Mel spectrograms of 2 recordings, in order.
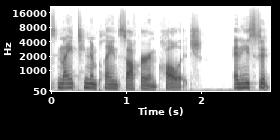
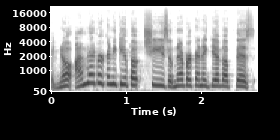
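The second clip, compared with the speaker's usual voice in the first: higher, mock-stubborn refusal, the second line faster; stubborn client; 7 semitones higher than usual. Italian client refusing to give up cheese, in a higher mock-stubborn voice. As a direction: play the cheese lover who won't budge. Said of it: "and he was an Italian guy".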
